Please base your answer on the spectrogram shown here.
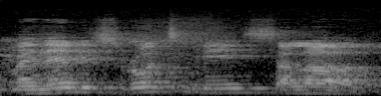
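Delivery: usual speaking voice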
